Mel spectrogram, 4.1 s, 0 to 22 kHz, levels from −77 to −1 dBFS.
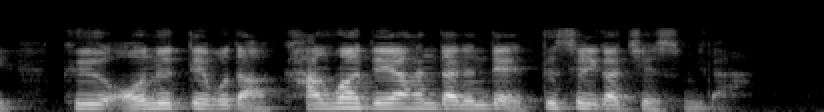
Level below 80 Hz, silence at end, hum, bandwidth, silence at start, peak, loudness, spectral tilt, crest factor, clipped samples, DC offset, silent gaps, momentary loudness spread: -66 dBFS; 0.5 s; none; 7.6 kHz; 0 s; -6 dBFS; -23 LUFS; -4 dB/octave; 18 dB; under 0.1%; under 0.1%; none; 14 LU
